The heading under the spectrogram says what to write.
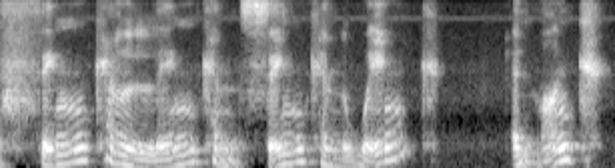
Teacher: So remember the ng sound um you have to press the back of your tongue on your soft pallet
